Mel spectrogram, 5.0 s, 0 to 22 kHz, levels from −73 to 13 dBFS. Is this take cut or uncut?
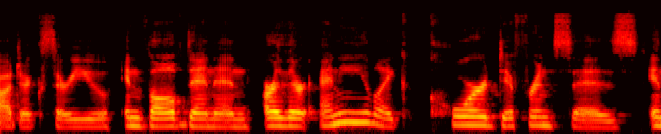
uncut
